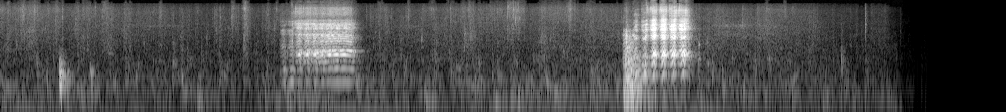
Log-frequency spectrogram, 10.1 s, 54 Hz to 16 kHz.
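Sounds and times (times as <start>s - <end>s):
lamb bleating: 2.8s - 3.6s, 6.3s - 7.0s.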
